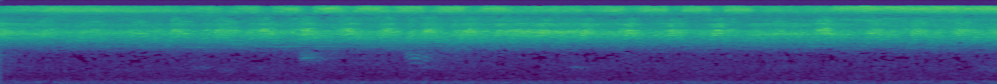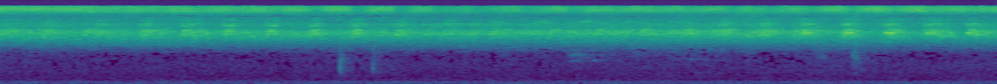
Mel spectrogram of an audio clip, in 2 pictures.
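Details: Cicadas in summer in a garden in Seoul, Korea: a steady, dense high shrill drone with a pulsing beat, continuous throughout, with a few faint short calls underneath.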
